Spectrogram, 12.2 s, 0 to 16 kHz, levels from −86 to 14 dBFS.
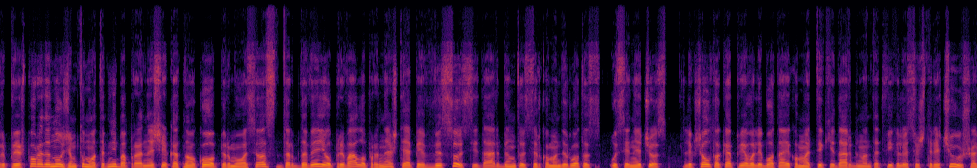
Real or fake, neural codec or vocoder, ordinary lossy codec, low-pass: real; none; Opus, 24 kbps; 14.4 kHz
